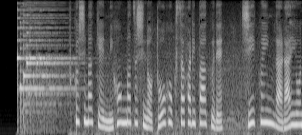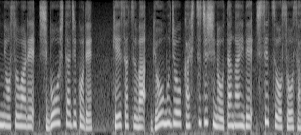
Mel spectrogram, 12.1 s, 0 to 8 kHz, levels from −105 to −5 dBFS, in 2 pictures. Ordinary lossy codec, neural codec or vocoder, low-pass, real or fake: none; none; none; real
